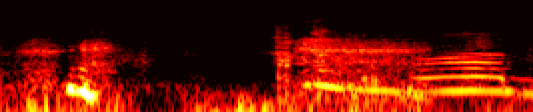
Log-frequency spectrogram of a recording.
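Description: A woman's voice, talking in short bits with brief pauses in between.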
